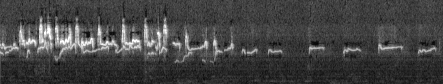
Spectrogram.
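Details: Pallid swift nest with two newly hatched second-clutch chicks in hot weather, Jerez de la Frontera: about three seconds of dense, high twittering, then thin single chirps about a second apart over a faint hum.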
